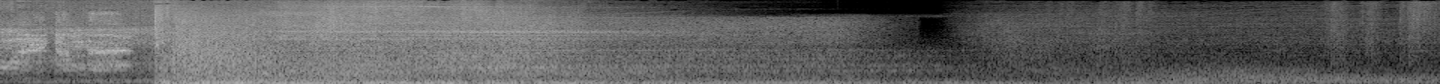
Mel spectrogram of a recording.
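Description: A huge explosion booms and rumbles, then slowly fades.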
